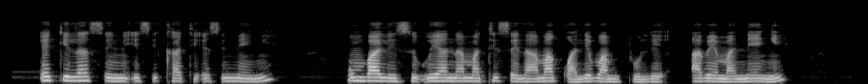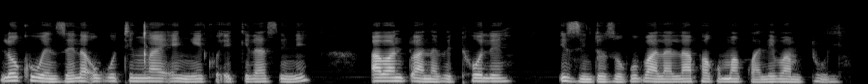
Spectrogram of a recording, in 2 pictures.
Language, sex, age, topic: North Ndebele, female, 50+, education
